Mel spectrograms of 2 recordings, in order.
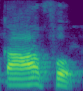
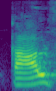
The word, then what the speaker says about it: calf: What is the plural of काफ? CALF, काल्फ लिखते हैं पर एल साइलेंट पढ़ेंगे, हम पढ़ेंगे काफ।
